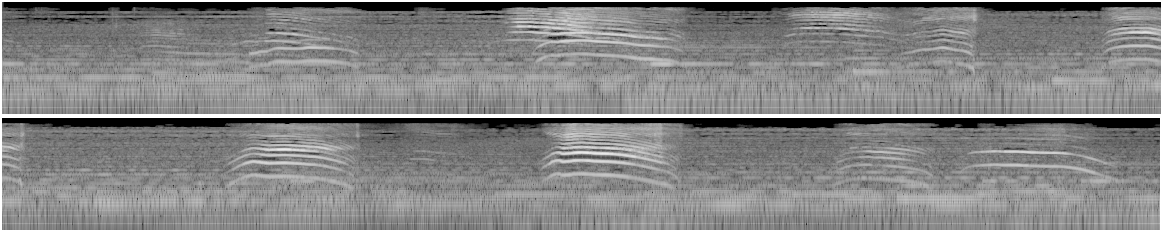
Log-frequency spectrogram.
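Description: Newborn British Shorthair kitten, two days old, mewing: about eight short, thin cries, each rising and then falling in pitch. The loudest come around the middle.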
